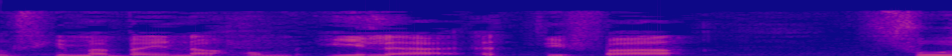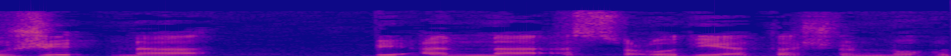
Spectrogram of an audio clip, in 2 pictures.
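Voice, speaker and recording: A man speaks at a fairly slow pace and medium pitch, with ordinary pitch variation. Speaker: political analyst. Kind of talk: heated debate. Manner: animated.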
